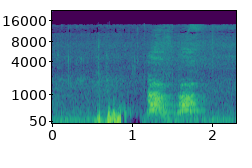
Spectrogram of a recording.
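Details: Mo Bounce, a black and tan Cane Corso, lets out two deep, resonant barks just after a few low knocking thuds.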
